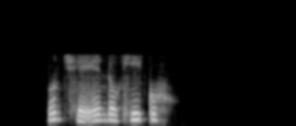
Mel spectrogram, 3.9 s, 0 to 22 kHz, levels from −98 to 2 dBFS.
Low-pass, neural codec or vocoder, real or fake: 3.6 kHz; codec, 16 kHz, 8 kbps, FreqCodec, smaller model; fake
